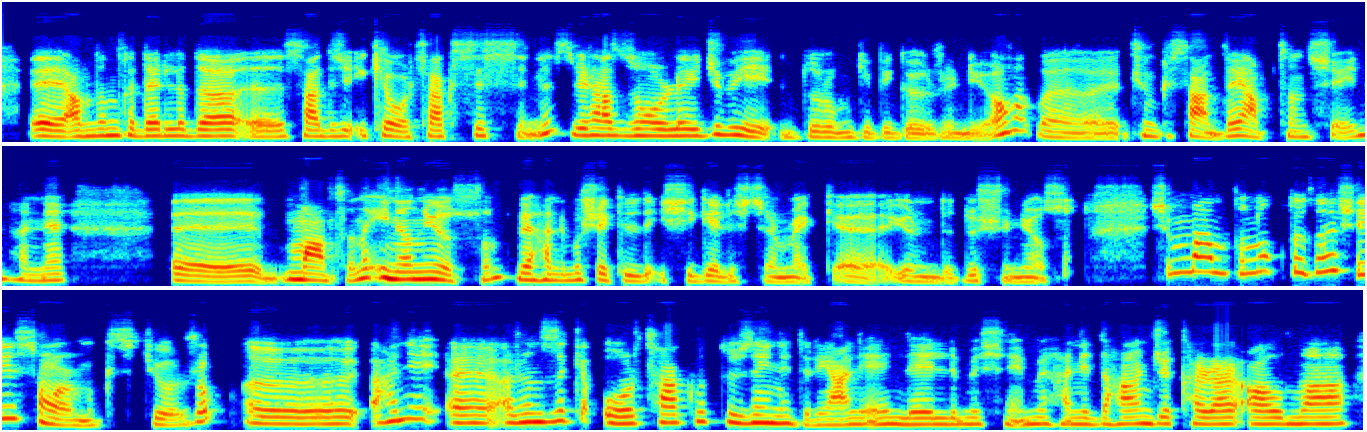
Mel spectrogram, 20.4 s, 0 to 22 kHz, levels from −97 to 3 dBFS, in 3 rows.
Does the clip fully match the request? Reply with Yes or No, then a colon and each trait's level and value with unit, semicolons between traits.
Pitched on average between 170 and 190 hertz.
Yes: medium, 185 Hz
